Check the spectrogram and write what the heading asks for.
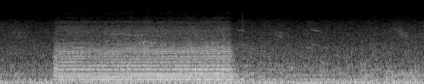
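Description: A ship's horn sounds one steady blast of about two seconds, starting about half a second in, over a low rumble.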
